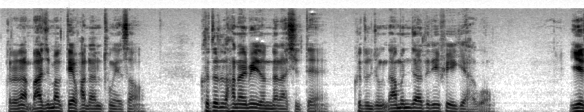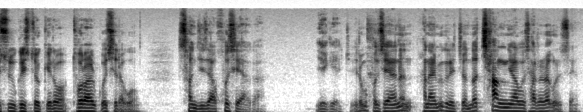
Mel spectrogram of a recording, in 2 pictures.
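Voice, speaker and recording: Gravelly-voiced man preaching a sermon. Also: on the low side, fairly even intonation, a little fast. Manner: storytelling preacher, bursts into loud quoted lines. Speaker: pastor.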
